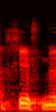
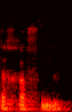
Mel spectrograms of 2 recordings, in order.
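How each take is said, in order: First: Short i after the kh in خفنا; khifna with i. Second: خفنا said as KHAF-na, short a; short a after the kh in خفنا, softly; khafna, wrong vowel. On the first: Teacher corrects her own error, خفنا as khifna. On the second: Teacher cites the form to avoid, خفنا as khafna. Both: Shown as a demonstration. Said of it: "ليس خفنا".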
